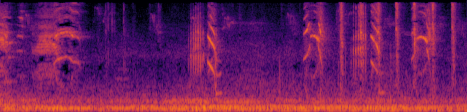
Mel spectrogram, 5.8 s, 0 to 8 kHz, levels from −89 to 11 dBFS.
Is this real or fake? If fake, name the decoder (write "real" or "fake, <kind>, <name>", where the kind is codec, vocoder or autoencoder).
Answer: real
